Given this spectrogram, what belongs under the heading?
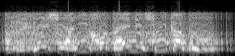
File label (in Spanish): evac, dialogs spanish; War Thunder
